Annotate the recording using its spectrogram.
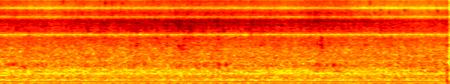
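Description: Water running steadily into an acrylic aquarium sump as it fills.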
